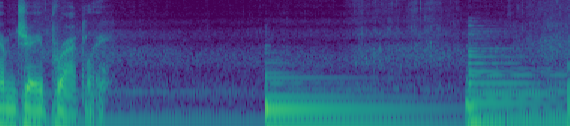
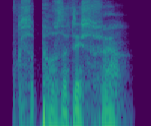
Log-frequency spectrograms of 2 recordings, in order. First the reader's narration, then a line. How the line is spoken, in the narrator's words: sighed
